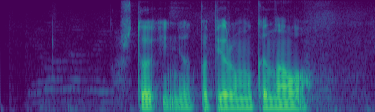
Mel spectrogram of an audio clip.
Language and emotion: Russian, neutral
